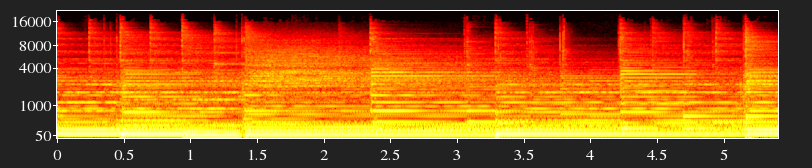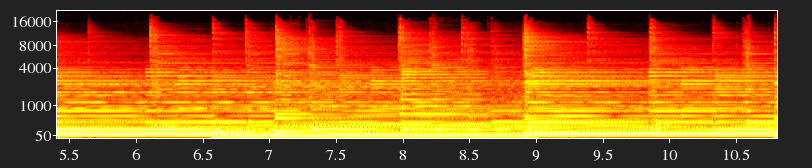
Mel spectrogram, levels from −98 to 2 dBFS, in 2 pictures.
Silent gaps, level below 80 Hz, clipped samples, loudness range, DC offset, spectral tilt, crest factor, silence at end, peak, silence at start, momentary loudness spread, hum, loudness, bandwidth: none; -20 dBFS; under 0.1%; 1 LU; under 0.1%; -6.5 dB/octave; 12 dB; 0 s; 0 dBFS; 0 s; 4 LU; none; -13 LUFS; 14 kHz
